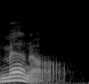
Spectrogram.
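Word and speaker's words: meno (μένω): is meno. M-E-N long O. Meno.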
